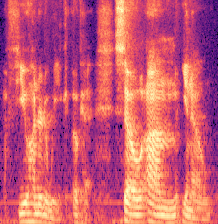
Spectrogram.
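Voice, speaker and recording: Male host, lowish voice, relaxed wording, conversational interview style; noisy recording. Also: unhurried. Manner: loose, informal, hedging questions. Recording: clearly audible background noise.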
